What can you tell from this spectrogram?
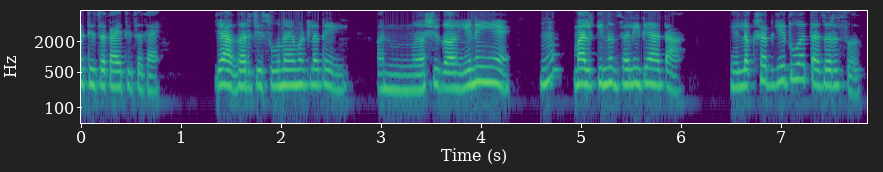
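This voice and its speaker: A woman with a Varhadi Marathi accent, narrating a comic cartoon and giving chatty, lecturing advice in a folksy way. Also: sits high. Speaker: cartoon narrator and main character. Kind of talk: scripted comic cartoon voice-over.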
